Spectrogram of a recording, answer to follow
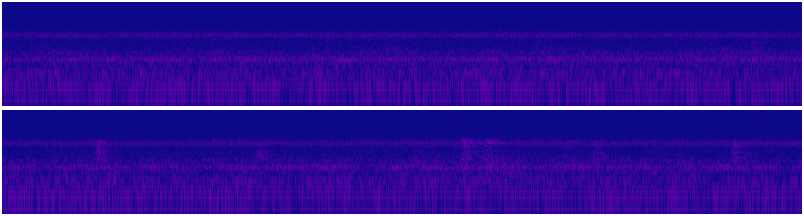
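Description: Quiet room tone: a steady faint hum, with a few soft ticks now and then.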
